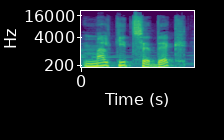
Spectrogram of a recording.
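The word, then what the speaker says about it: מלכי־צדק: dar una idea al respecto en hebreo se pronuncia malkit sedec y la Biblia registra que era sacerdote de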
